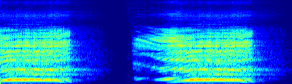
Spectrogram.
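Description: A cow gives two loud, drawn-out moos, each low and steady with a rough, harmonic-rich tone, the second rising slightly at its start.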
